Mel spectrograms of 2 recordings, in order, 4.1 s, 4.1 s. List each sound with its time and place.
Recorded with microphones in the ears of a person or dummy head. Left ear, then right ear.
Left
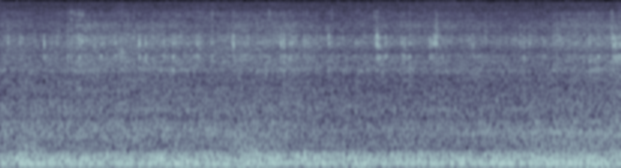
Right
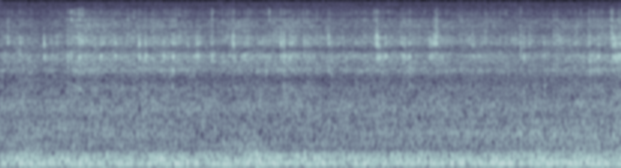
0.0 s a fan: 35° right (ahead or behind)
